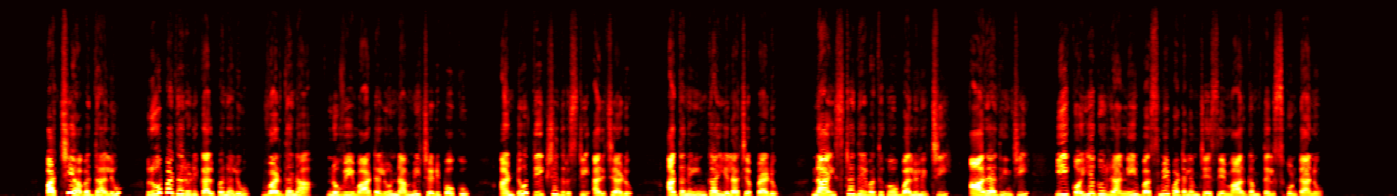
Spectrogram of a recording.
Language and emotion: Telugu, neutral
